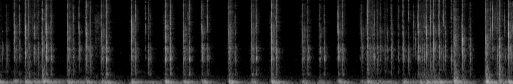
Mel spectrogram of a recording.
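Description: Fingertips type steadily on a white Ducky Miya Pro tenkeyless mechanical keyboard with plastic keycaps. Quick bursts of crisp, bright clicks and clacks come in uneven runs with brief pauses, and each keystroke dies away almost at once. A steady low hum sits underneath throughout.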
